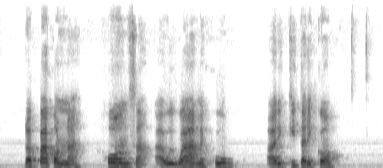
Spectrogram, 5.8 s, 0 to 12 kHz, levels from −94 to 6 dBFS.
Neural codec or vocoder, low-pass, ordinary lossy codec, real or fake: vocoder, 44.1 kHz, 128 mel bands every 512 samples, BigVGAN v2; 10.8 kHz; Opus, 24 kbps; fake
